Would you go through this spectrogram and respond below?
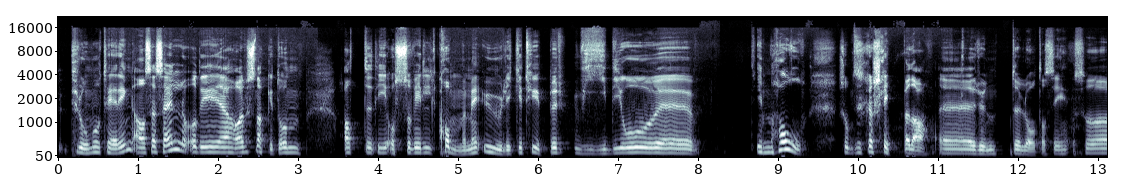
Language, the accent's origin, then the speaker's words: Norwegian; Hunndalen, Innlandet, Norway; faren min vant jo TV på bingo hjemme i Hunndalen. Så vi var de første som, hadde TV hjemme i Hunndalen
